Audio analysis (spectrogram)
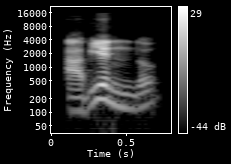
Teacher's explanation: El acento se encuentra en la segunda posición silábica. Esto es la penúltima sílaba. No lleva tilde porque la última sílaba carece de coda.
